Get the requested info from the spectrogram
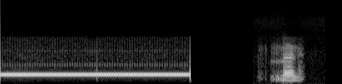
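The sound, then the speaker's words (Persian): A steady, loud telephone ringing tone, heard while dialing a presidential office complaint number to test it, holds for about two seconds and cuts off abruptly, followed after a short silence by a brief voice answering over the line. “البته ما به خاطر شما شنونده های محترم ما این شماره ها را امتحان نمودیم. نتیجه امتحان چنین بود.”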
